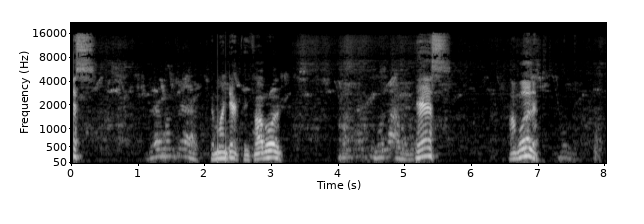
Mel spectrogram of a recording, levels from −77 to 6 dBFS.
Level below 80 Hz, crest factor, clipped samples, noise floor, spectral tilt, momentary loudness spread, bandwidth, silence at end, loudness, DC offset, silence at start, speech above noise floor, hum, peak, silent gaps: -62 dBFS; 18 dB; under 0.1%; -55 dBFS; -4 dB/octave; 23 LU; 16.5 kHz; 0.15 s; -16 LUFS; under 0.1%; 0 s; 37 dB; none; 0 dBFS; none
